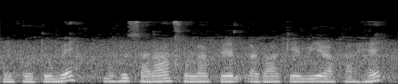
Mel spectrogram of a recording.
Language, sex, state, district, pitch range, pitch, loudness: Hindi, male, Arunachal Pradesh, Lower Dibang Valley, 125-140 Hz, 130 Hz, -16 LUFS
